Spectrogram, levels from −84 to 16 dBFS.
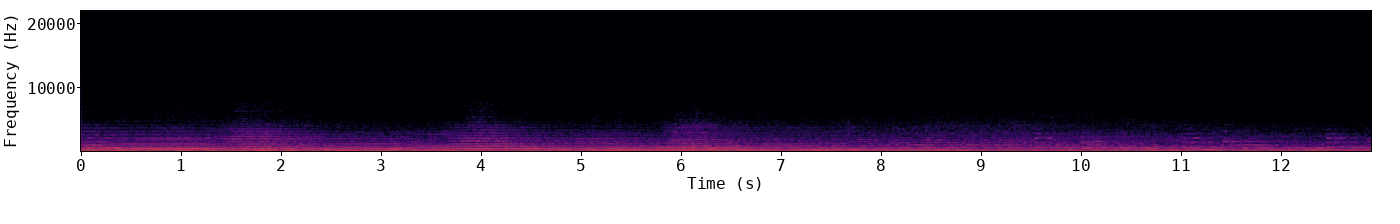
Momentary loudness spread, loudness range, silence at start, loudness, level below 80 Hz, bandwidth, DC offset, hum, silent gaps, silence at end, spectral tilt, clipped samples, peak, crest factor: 7 LU; 5 LU; 0 s; -38 LUFS; -44 dBFS; 14.5 kHz; under 0.1%; none; none; 0 s; -8.5 dB/octave; under 0.1%; -24 dBFS; 14 dB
